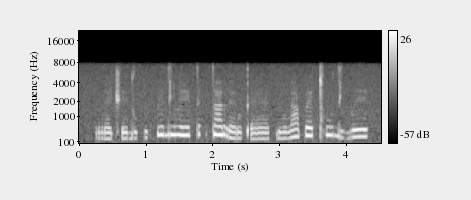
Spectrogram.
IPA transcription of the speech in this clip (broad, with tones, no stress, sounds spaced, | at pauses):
r ɛ˩ t͡ʃʼ e˩ d u˩ p ɪ˩ k͡p ɪ˥ d i˥ l e˥ t | t a˥ r ɛ˩ ɾ ʊ˩ kʼ ɛ˩ | ɾʲ o˩ l a˥ p ɛ˥ ǀʰ u˥ d i˩ ɡʷ e˥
